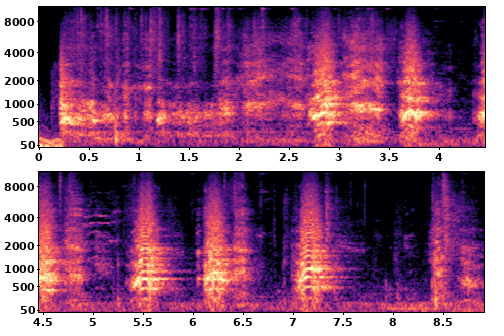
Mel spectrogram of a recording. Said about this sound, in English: It opens with a sample of …. Oh, really? … and a dog barking.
